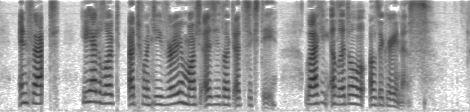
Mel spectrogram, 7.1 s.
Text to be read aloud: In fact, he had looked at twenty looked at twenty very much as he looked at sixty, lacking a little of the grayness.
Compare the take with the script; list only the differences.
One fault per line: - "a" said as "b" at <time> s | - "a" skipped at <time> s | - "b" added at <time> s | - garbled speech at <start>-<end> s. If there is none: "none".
- "looked at twenty" skipped at 2.4 s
